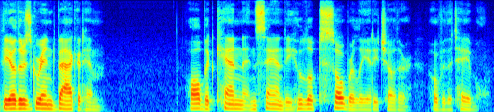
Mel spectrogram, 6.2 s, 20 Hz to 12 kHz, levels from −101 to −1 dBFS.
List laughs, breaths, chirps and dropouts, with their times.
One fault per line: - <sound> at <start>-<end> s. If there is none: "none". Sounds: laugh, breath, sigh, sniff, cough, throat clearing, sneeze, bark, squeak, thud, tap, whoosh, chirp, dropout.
none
